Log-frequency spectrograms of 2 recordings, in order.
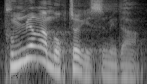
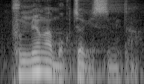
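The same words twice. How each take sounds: First: It is said at normal, fuller volume. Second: It is said in a lowered, quieter voice.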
